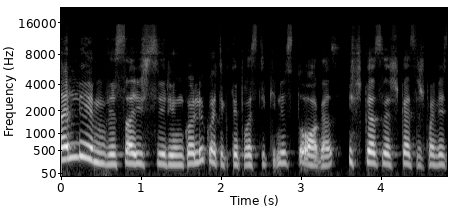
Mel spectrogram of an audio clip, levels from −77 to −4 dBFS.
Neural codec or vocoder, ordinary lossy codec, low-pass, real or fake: autoencoder, 48 kHz, 128 numbers a frame, DAC-VAE, trained on Japanese speech; Opus, 32 kbps; 14.4 kHz; fake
